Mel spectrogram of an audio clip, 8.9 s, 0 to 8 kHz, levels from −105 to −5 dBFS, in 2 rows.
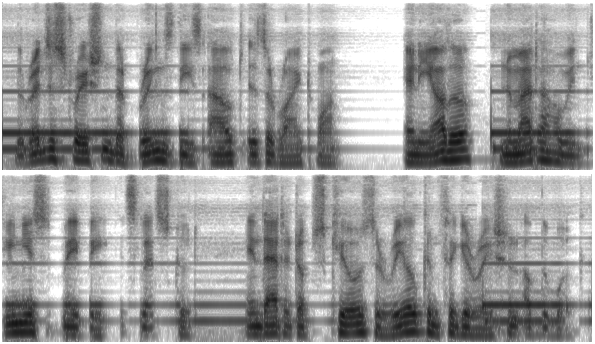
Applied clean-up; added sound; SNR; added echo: neural mask model RNNoise.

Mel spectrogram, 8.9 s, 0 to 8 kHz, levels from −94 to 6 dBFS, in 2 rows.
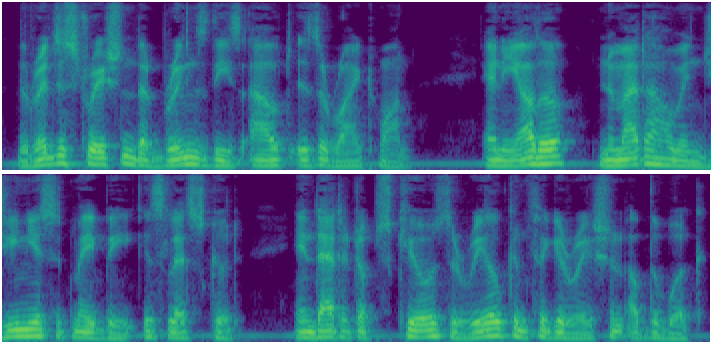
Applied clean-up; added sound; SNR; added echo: none; none; none; none.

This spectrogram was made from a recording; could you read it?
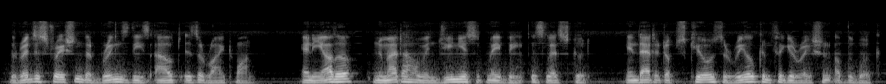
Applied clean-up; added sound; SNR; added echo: neural separator model SepFormer DNS4.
